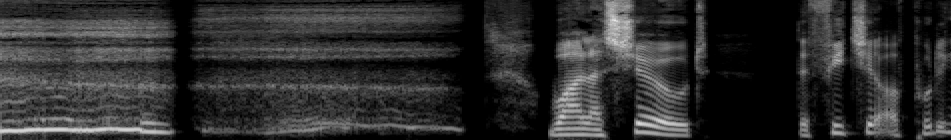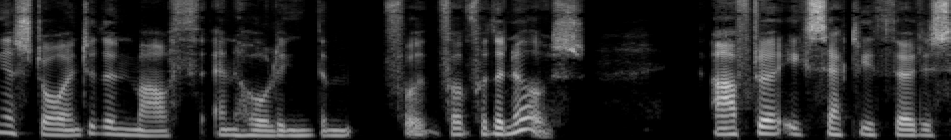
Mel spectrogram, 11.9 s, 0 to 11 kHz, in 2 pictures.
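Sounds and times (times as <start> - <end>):
person breathing heavily and laboriously to simulate asthma: 0.0 - 3.4
speech: 3.4 - 9.7, 10.4 - 11.8.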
